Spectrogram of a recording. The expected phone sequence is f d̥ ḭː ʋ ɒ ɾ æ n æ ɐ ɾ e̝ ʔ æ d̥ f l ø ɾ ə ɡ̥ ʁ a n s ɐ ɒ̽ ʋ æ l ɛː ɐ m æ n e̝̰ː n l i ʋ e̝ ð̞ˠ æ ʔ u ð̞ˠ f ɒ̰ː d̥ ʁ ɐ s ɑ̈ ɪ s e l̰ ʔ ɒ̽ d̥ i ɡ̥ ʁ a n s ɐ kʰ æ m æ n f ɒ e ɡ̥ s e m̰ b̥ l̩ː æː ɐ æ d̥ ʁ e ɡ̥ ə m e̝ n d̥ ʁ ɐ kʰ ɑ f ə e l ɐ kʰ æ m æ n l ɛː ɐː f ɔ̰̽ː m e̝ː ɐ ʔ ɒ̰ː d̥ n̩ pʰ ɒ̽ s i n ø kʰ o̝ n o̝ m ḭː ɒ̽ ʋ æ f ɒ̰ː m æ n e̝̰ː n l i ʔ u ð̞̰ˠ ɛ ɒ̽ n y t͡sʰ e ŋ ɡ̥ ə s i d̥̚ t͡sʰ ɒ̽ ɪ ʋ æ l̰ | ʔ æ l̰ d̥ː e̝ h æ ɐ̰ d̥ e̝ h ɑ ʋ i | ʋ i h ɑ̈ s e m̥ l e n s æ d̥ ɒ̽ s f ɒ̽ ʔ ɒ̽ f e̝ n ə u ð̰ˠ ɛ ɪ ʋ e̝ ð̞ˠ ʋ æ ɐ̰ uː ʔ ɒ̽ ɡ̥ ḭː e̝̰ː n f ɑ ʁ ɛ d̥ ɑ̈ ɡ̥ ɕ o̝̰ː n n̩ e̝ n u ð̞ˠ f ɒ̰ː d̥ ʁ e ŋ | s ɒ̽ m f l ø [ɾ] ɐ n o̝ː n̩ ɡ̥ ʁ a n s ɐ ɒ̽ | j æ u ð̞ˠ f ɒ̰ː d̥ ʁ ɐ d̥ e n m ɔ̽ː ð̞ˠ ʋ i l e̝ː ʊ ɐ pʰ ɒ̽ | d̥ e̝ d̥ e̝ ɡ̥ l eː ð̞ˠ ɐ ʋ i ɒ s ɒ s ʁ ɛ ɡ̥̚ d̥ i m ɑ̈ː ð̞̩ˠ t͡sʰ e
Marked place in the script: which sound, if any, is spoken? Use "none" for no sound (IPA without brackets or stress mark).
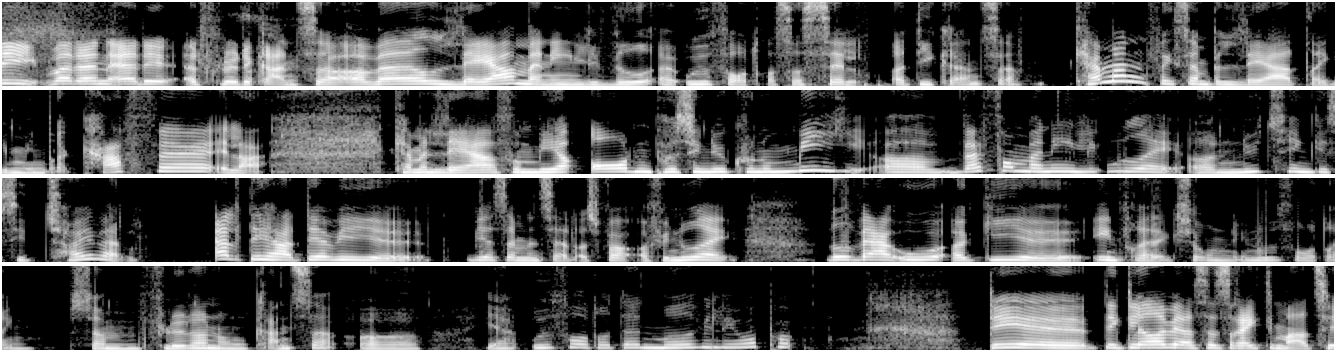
ɾ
